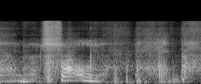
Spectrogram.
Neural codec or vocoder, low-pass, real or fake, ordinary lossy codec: codec, 16 kHz, 0.7 kbps, FocalCodec; none; fake; none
